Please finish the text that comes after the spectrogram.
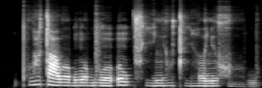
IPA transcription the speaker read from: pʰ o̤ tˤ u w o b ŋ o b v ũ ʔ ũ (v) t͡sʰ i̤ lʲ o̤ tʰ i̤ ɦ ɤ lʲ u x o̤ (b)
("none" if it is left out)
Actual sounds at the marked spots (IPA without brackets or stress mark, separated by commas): b, b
